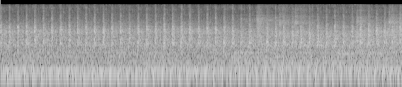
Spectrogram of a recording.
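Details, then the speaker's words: Yamaha NMAX scooter with complaint of ticking at idle: steady sharp tick about four per second over a rough idle; abnormal engine noise attributed to worn piston and cylinder bore (piston slap). "Ya, benar emang ada bunyi etak, bunyi yang tidak wajar di mesin ya."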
